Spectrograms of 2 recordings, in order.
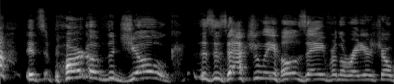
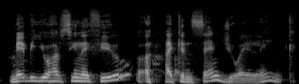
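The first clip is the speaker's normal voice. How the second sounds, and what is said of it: Put-on accent. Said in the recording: “What just happened to your accent?”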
